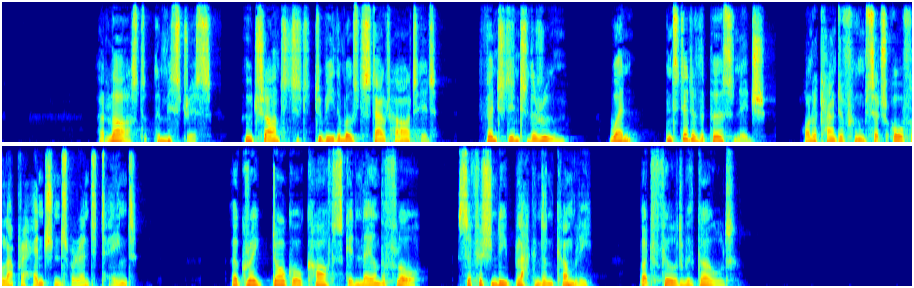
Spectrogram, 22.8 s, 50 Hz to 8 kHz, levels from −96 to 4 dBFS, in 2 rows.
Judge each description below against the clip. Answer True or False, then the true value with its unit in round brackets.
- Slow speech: True (120 wpm)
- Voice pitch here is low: False (150 Hz)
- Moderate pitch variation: False (6.8 semitones)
